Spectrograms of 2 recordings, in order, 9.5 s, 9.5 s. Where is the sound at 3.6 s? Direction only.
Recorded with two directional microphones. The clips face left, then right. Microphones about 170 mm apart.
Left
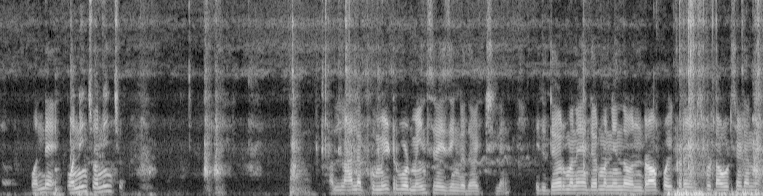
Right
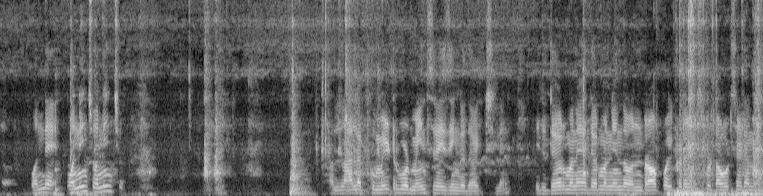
90° right.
